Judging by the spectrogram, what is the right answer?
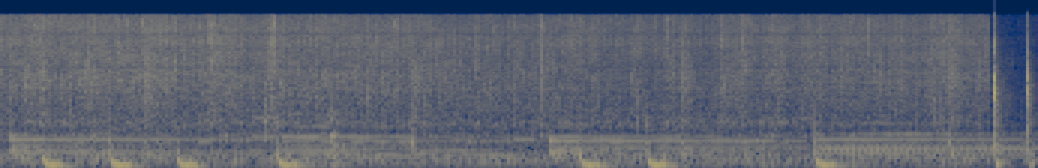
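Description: Sauce-coated sausage and vegetable stir-fry sizzling in a wok while it is stirred with a silicone spatula. The sizzling cuts off near the end.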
